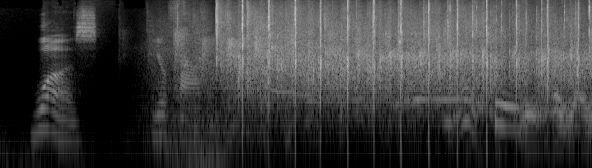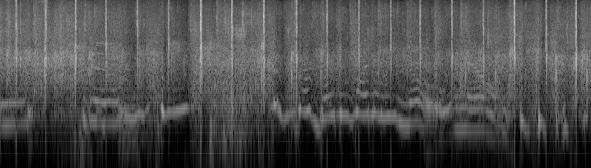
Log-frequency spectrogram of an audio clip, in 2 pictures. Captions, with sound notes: Was your father. (APPLAUSE) (SOBBING) I'm so glad you finally know. I know.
